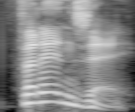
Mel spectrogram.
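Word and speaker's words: Firenze: It's not it's not it's Roma in Florence. It's Fenz.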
